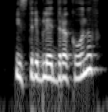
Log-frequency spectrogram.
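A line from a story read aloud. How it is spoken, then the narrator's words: Almost mocking question. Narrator (Russian): спросила я почти насмешливо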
